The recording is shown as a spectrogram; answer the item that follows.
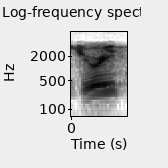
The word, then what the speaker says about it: Yuri: It's Yuri. I mean, the name is the same, but the spelling can be different. In my case, it's Y. Y-U-R-I. Yuri. So. U. – And then your last name. – U. Yes. Y-U-R-I.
